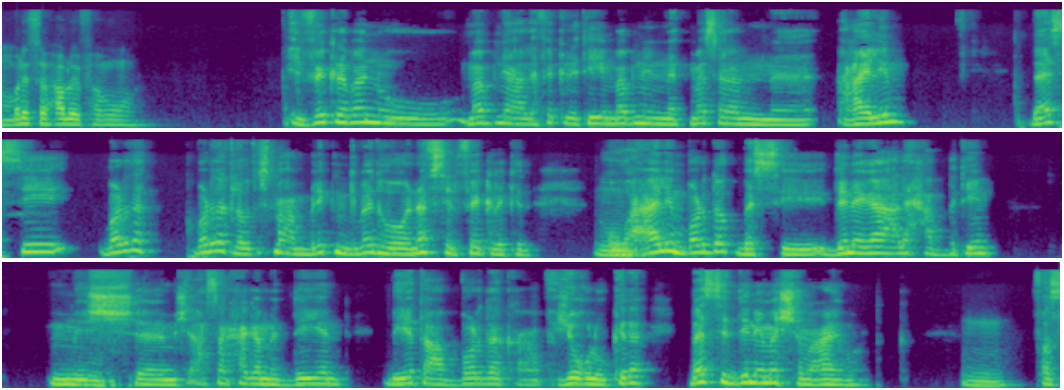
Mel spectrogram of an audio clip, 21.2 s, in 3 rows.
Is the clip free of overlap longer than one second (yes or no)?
yes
